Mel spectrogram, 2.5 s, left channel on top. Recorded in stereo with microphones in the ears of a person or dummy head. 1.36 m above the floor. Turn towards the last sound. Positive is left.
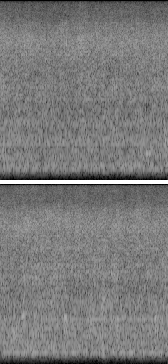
No sound to turn to.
